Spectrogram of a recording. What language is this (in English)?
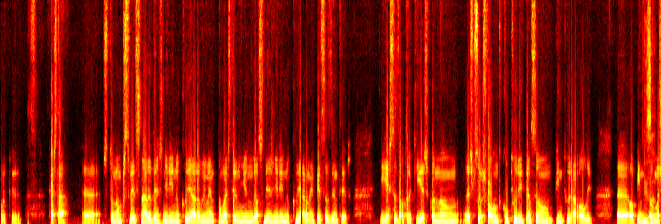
Portuguese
